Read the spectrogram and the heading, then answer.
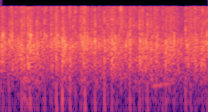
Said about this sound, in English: Today, I'm waiting while you all clap. How about that?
